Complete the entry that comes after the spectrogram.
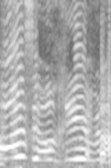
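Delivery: high, loud cry of disgust. Real, not acted. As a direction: recoil in real disgust. Tasting vomit-flavoured candy.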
